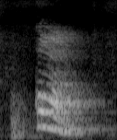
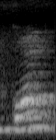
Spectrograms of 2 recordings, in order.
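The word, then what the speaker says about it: comb: Thumb हो गया हमारा अंगूठा कॉम कॉम यानी कि कंगना जिससे हम बाल काटते हैं वही। इसको भी जनरली हम रोंग प्रोनंसिएट करते हैं। हम कॉम्ब बोलते हैं।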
